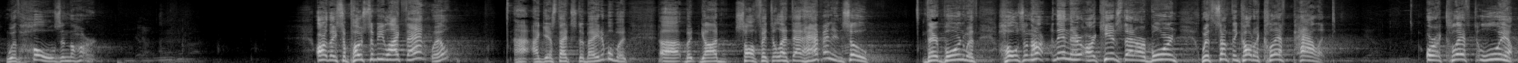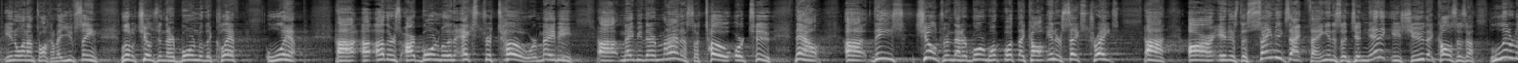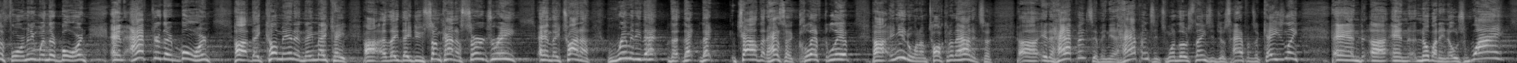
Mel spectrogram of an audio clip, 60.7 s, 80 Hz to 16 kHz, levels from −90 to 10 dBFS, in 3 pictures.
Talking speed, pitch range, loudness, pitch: 185 wpm, 230-290 Hz, -20 LUFS, 260 Hz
